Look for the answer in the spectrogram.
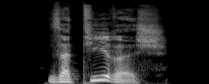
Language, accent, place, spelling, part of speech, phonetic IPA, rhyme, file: German, Germany, Berlin, satirisch, adjective, [zaˈtiːʁɪʃ], -iːʁɪʃ, De-satirisch.ogg
- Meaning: satirical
